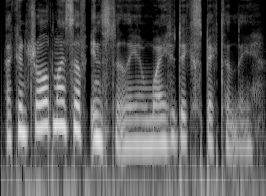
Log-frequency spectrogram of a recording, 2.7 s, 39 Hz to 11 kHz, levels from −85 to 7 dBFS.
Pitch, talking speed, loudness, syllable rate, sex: 205 Hz, 160 wpm, -17 LUFS, 6.6 syllables/s, female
